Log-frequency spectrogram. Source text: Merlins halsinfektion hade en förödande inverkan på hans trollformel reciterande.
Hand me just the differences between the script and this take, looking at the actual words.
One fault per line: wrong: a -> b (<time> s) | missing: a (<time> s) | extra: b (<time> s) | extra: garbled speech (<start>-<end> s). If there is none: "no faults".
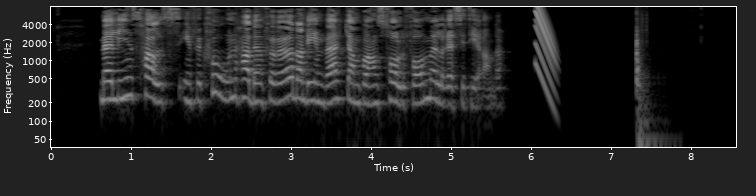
no faults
